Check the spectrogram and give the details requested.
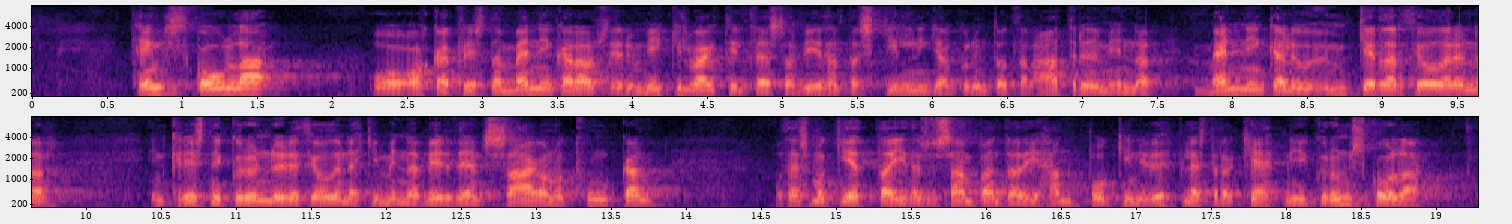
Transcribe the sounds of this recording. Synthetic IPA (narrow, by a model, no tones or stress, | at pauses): t̪ʰejŋskoːwla | ɔɣɔhkaɾ̥kʰɾɪst̪namɛnːiŋkaɾaɾfsɛɾʏmɪːcɪlvajɣt̪ʰɪlθɛsːaðvɪðhalt̪ascɪlniɲcɪawkɾʏnt̪ɔt̪laɾaːt̪ɾɪðʏmhɪnːaɾ̥ | mɛnːiŋkalɛːɣʏʏmcɛɾðaɾ̥θjoːwðaɾɪnːaɾ̥ | ɛnkʰɾɪst̪nɪkɾʏnːʏɾɪθjoːwðɪnɛhcɪmɪnːavɪɾðɪɛnsaːɣanɔwt̪ʰuŋkan | ɔɣθɛsmawcɛːt̪aiθɛsːʏsampant̪aðihant̪powcɪniʏhplɛst̪ɾaɾ̥cʰɛhpnɪikɾʏnːskoːwla̰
